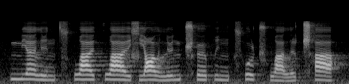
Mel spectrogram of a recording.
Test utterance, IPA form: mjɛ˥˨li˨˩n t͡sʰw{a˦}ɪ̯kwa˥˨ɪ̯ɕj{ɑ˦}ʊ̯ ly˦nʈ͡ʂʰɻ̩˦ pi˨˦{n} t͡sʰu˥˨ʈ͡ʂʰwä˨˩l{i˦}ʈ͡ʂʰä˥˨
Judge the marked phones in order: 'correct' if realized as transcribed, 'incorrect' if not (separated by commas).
correct, incorrect, incorrect, incorrect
